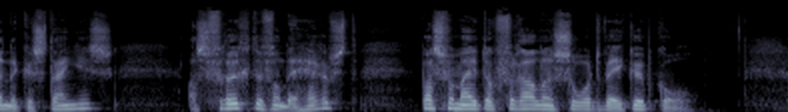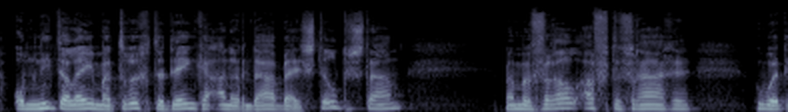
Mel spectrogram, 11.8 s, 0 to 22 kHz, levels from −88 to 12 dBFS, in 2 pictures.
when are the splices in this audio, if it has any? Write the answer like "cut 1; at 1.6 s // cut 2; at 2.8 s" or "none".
cut 1; at 7.7 s // cut 2; at 8.5 s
